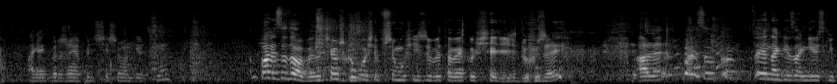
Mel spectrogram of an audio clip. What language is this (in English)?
Polish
